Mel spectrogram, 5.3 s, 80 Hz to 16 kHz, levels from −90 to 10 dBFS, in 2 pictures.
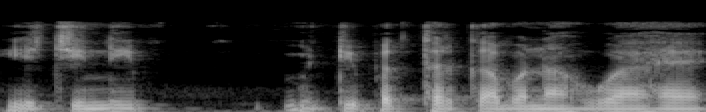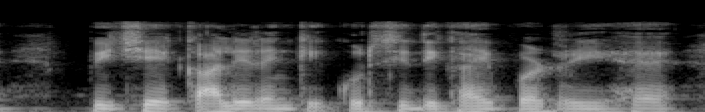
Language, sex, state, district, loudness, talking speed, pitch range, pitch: Hindi, male, Jharkhand, Ranchi, -21 LUFS, 195 wpm, 95-100 Hz, 100 Hz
